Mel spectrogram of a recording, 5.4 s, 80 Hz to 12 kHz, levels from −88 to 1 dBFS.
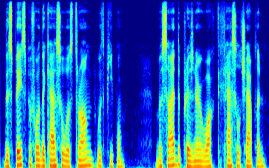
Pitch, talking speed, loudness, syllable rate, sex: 120 Hz, 180 wpm, -20 LUFS, 6.3 syllables/s, male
